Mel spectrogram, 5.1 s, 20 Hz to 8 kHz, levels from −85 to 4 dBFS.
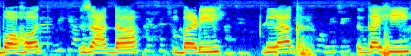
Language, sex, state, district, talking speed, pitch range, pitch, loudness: Hindi, female, Madhya Pradesh, Dhar, 60 wpm, 235-270 Hz, 250 Hz, -13 LUFS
